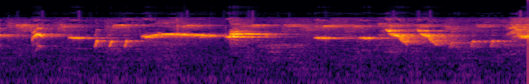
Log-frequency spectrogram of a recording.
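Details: Orange-headed thrush song used as a master recording for training caged birds: varied clear whistled phrases, some rising and falling, with short pauses between notes.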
